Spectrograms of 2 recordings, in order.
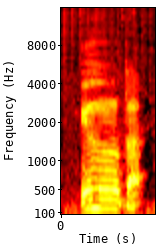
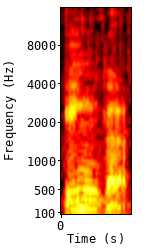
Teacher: tanwin ini kepada dipersiapkan kepada makhraj ta, maka akan berbunyi ilta, bukan ingta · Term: ikhfa hakiki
